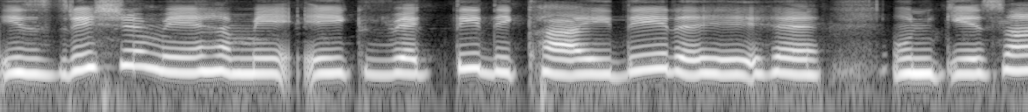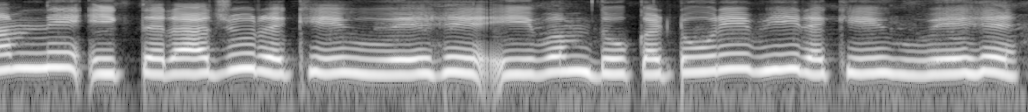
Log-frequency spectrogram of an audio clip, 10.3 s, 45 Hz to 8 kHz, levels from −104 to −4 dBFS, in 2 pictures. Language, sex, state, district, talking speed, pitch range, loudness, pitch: Hindi, female, Jharkhand, Ranchi, 140 wpm, 260-295 Hz, -14 LUFS, 275 Hz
